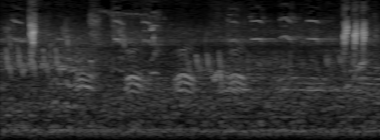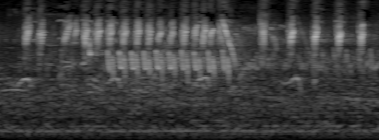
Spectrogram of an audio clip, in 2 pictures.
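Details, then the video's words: Tawny grassbird calling in Queensland, Australia: soft downslurred chevron notes early on, then a fast run of sharp high chips repeated about twice a second, with other birds overlapping and a low steady background hum. "The most pristine sound of the Tawny Grassbird's call"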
